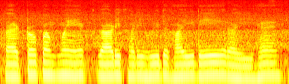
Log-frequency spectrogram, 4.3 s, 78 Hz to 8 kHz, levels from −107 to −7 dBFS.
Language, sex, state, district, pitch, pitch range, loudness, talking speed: Hindi, male, Uttar Pradesh, Lalitpur, 120 Hz, 120-125 Hz, -19 LUFS, 150 wpm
